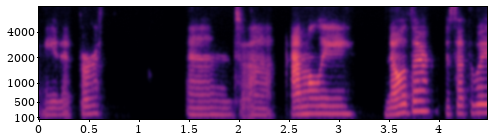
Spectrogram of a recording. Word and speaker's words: Noether: And Amelie Noether, is that the way it's pronounced from? Noether. Noether, yes.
